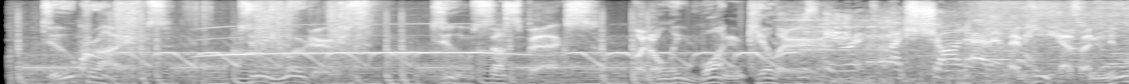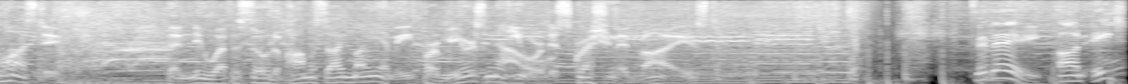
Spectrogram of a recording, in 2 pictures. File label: Male Voice Over Talents TV Promo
